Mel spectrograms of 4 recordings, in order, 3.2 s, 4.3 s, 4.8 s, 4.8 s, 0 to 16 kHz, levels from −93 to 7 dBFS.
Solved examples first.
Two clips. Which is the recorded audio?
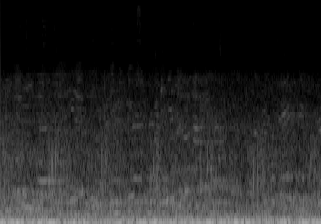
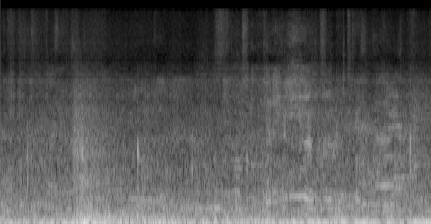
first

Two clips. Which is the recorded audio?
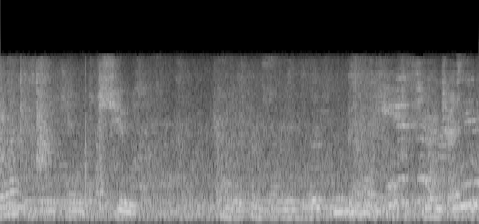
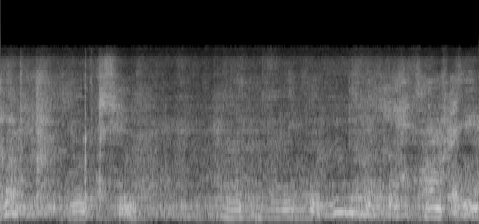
first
